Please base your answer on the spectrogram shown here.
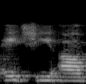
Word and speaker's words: HER: So you have founded several higher education institutions, and you're the co-founder of HER, pronounced as Her, Digital Academy.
